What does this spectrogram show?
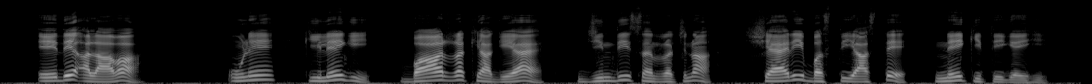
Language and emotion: Dogri, neutral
